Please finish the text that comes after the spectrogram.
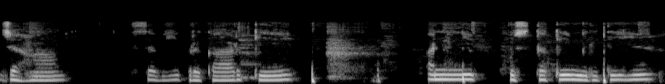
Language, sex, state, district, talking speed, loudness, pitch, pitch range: Hindi, female, Bihar, Bhagalpur, 70 wpm, -20 LUFS, 215 Hz, 200-225 Hz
